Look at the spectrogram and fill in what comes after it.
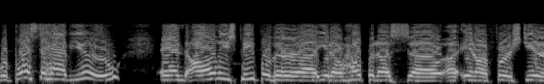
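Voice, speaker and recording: The delivery is energetic, with lively intonation at a moderate pace. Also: man. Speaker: sports show host. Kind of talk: sports talk. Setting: live venue broadcast.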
